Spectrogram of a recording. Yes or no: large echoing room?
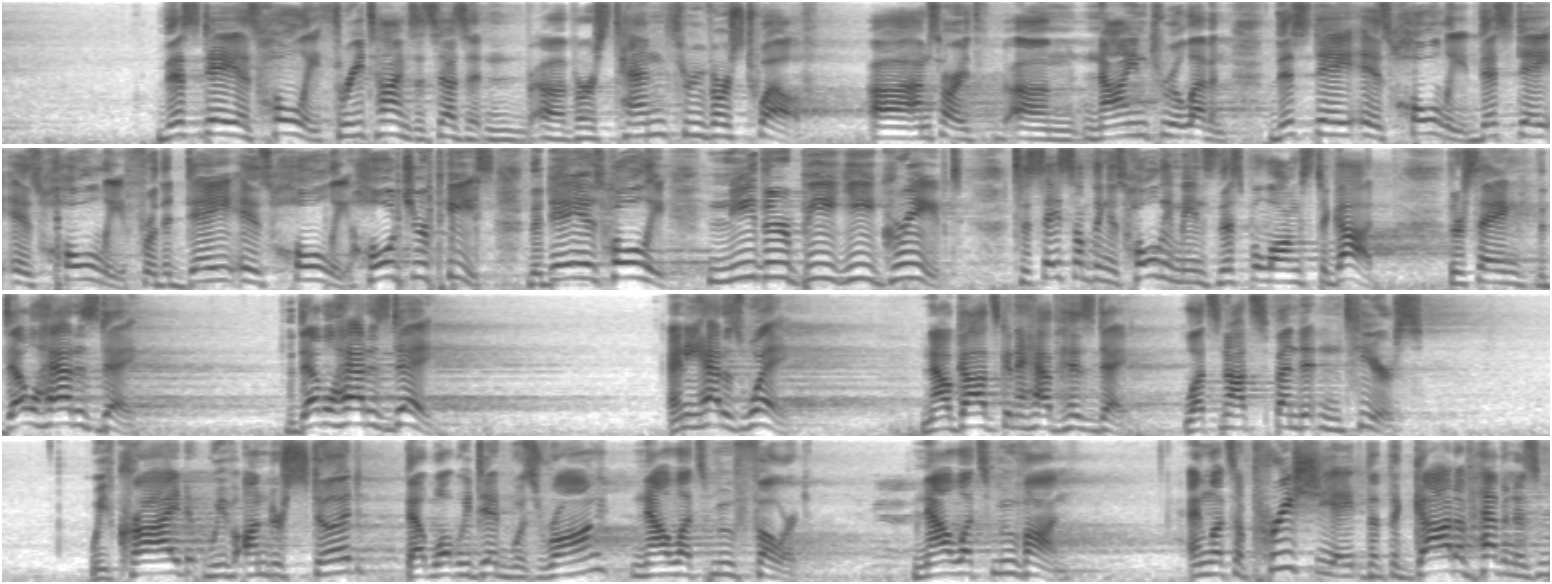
yes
